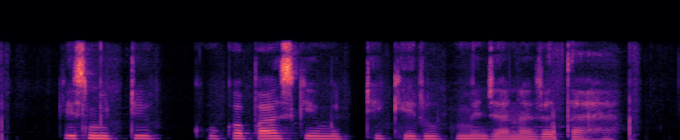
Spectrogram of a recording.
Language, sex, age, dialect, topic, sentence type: Hindi, male, 18-24, Hindustani Malvi Khadi Boli, agriculture, question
